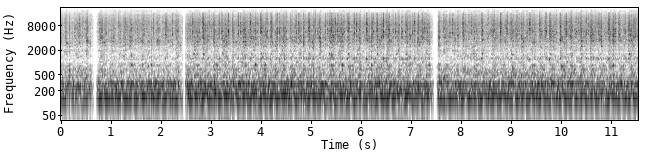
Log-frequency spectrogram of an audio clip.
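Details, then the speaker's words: 1962 Cadillac DeVille 390 cubic inch V8, first run after 30+ years parked, vacuum leak at throttle adapter plate plugged, idle raised, needs an exhaust: deep steady open rumble idle with no knocks or misses; normal idle. "all right runs good sounds good needs an exhaust but it sounds [Music] good"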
